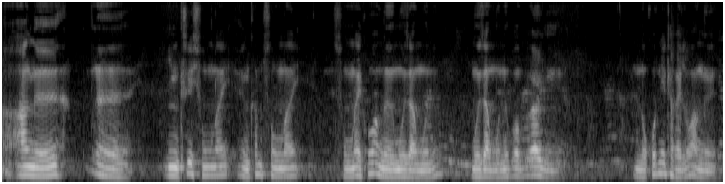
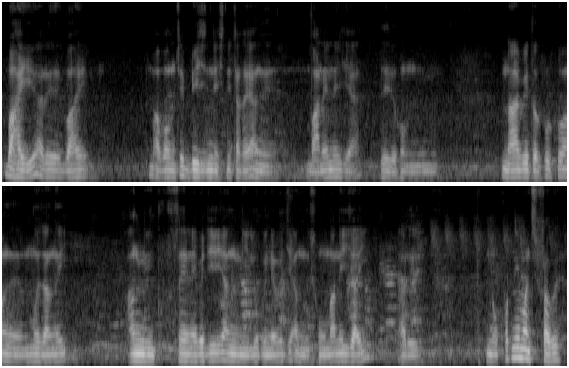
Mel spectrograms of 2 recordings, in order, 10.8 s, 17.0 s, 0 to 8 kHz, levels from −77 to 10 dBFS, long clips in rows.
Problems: constant background noise, background conversations at intervals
